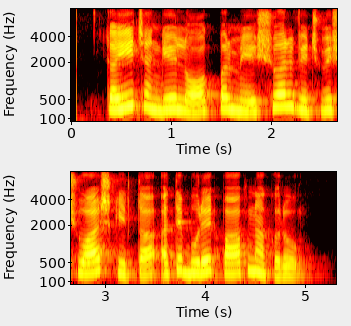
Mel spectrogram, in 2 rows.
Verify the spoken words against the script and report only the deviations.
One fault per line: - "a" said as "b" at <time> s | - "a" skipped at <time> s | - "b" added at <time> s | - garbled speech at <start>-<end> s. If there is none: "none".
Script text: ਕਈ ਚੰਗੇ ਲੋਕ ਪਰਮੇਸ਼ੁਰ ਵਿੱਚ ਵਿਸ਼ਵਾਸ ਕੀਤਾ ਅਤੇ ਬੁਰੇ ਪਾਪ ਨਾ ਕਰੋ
none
